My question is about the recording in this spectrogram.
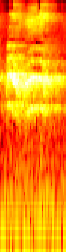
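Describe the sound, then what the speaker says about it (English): A single bird chirps in a short, clear call close by, briefly interrupting a quiet indoor setting. "really? A bird?"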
